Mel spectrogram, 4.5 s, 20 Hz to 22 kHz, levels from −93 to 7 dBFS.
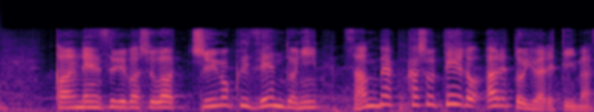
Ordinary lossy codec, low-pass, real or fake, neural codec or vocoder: none; none; fake; codec, 16 kHz, 2 kbps, FreqCodec, larger model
